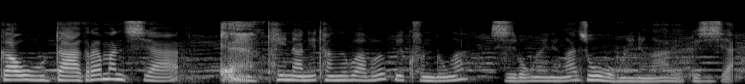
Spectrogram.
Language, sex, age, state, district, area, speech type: Bodo, female, 60+, Assam, Kokrajhar, rural, spontaneous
